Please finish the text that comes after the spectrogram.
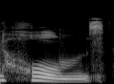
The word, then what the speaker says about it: Holmes: by itself Sherlock and the second one Holmes this L is a dark l so you don't have to make a perfect l in the front the middle of your tongue can just rise holes Holmes Sherlock Holmes you might hear a k when you Sherlock Holmes Holmes that's okay because you're releasing the air Sherlock Holmes hairy we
